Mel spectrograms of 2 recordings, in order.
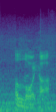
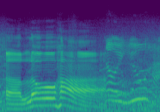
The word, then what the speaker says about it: aloha: And of course, it's served with the aloya. Alo aloyha. What's aloa? You know how to say how do you say how do you how do you say this? Aloha.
